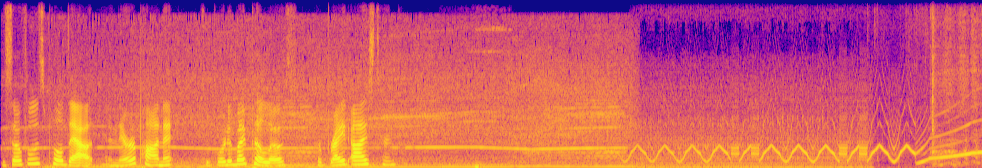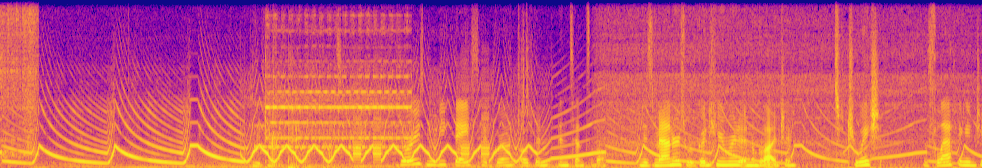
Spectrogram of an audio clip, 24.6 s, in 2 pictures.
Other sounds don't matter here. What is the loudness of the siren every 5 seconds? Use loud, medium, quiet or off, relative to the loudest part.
quiet, medium, loud, loud, medium.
